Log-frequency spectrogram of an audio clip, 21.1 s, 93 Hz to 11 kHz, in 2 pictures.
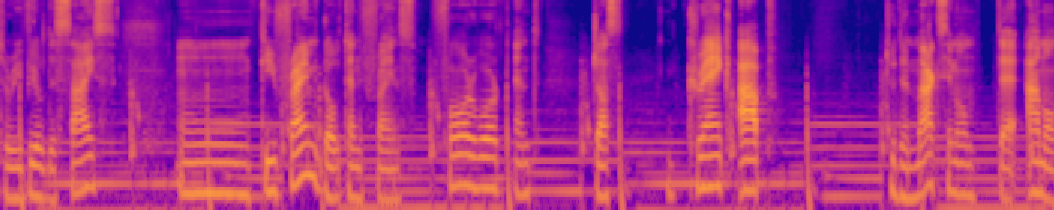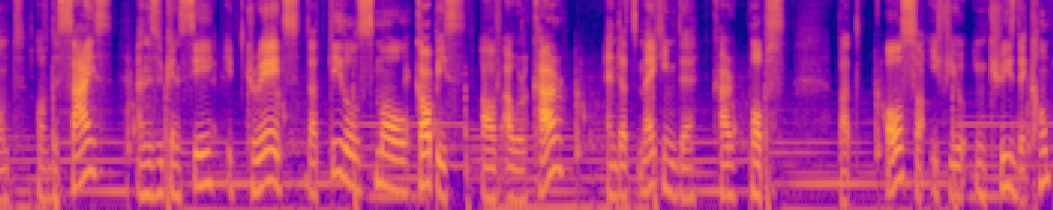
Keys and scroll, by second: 2.8 shift+w.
